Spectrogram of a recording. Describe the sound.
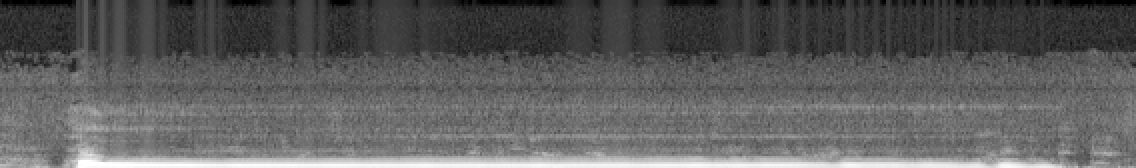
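People imitate a wolf howl with one long, steady, mid-pitched note held for about six seconds, dipping slightly in pitch near the end before cutting off abruptly.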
